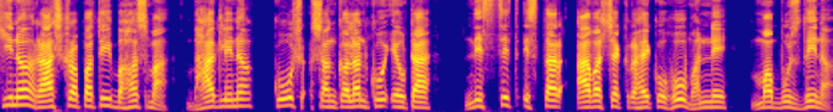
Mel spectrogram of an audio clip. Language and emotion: Nepali, neutral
